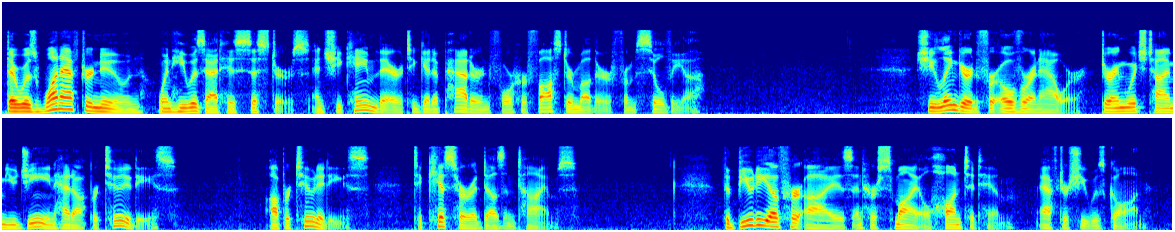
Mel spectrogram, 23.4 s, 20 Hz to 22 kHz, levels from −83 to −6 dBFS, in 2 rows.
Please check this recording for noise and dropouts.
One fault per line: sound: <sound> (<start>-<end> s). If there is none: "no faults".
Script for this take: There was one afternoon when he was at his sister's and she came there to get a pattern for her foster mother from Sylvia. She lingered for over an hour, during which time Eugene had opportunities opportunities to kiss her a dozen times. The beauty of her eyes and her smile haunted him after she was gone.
no faults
